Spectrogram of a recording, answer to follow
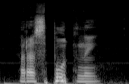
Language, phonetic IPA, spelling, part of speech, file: Russian, [rɐˈsputnɨj], распутный, adjective, Ru-распутный.ogg
- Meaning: dissolute, libertine, profligate, dissipated, immoral, lecherous, wanton, rakish, reprobate, abandoned, wicked, self-abandoned, given to sin, lickerish, Cyprian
